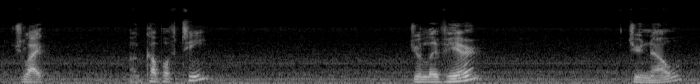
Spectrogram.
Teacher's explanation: ٹی پر اوپر گیا, اکثر لاسٹ ورڈ پہ اوپر جاتا ہے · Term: رائزنگ انٹونیشن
